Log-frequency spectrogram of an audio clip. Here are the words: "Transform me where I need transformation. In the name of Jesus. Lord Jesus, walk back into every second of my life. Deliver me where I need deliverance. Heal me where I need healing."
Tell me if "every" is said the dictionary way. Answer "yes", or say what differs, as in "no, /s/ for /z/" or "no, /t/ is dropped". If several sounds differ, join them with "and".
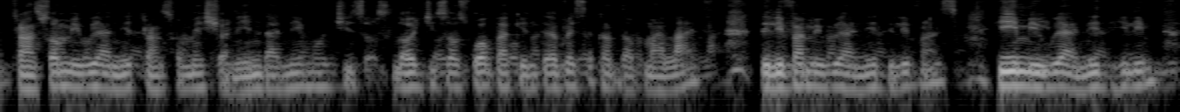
yes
